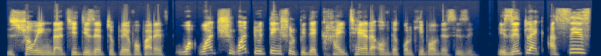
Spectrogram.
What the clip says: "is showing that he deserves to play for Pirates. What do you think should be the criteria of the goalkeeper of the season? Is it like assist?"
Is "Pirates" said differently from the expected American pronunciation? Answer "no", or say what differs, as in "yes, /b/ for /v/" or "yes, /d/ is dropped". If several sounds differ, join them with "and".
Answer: yes, /w/ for /ɹ/ and /ʃ/ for /s/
